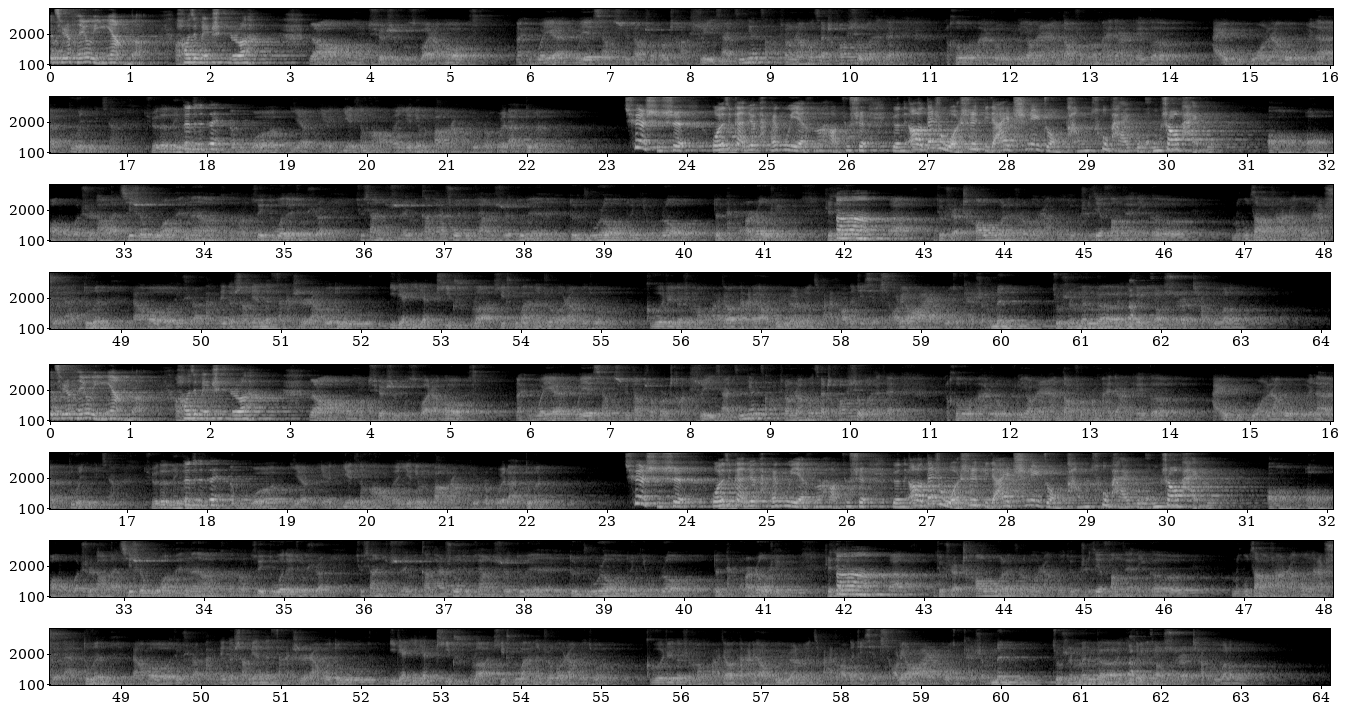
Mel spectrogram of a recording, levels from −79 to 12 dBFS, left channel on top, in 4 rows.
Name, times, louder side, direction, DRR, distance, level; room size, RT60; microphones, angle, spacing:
voice 1, 0.0-2.6 2.9-3.2 17.7-18.2 23.2-30.7 41.9-42.4 61.6-61.7, left 1 dB, 10° left, 5 dB, 0.6 m, -21 dB
voice 2, 3.2-5.3 5.8-14.0 14.5-18.0 18.3-22.3 24.4-24.5 31.2-40.1 40.4-42.1 42.5-42.8 43.1-46.3 46.8-55.1 55.6-60.2 60.6-62.9, equal, 15° right, -2 dB, 1.4 m, -28 dB
12.5 x 9.3 x 3.9 m, 2.2 s
head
